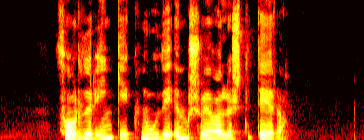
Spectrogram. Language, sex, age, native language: Icelandic, female, 60-69, Icelandic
